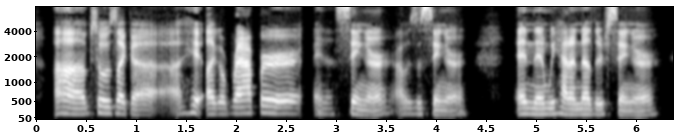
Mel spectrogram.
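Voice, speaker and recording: Speaking with an American accent at a fairly quick pace, a woman uses a very deep, low voice with fairly even intonation on a very clean recording with a silent background. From San Diego, California. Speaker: singer. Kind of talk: interview.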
